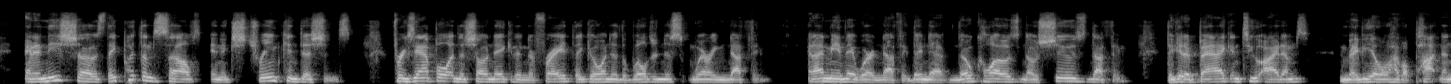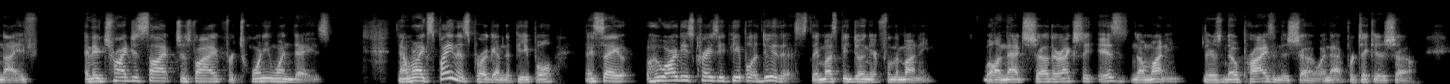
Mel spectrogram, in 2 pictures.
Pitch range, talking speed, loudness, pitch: 115-145 Hz, 220 wpm, -19 LUFS, 125 Hz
